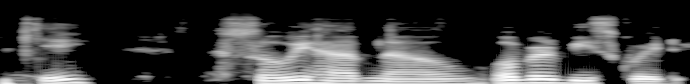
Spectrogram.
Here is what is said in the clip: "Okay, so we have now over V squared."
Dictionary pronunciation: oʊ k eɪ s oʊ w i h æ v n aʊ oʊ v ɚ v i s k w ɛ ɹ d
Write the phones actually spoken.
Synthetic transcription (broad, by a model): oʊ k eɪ s oʊ w i h æ v n aʊ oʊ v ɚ b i s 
